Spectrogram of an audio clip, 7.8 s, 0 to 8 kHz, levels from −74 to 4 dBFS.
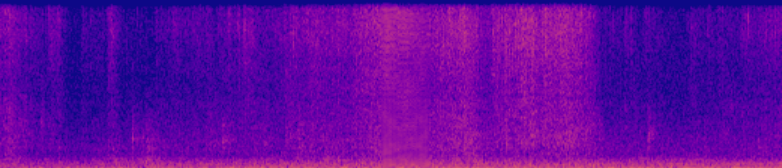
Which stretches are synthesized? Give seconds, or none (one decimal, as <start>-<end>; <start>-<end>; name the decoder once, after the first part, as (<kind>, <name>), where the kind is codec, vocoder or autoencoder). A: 3.8-4.3 (vocoder, Vocos)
